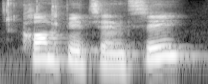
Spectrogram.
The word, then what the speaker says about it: competency: And this is the third to the last syllable, which is called the antepenultimate syllable. So, you have controversy. Controversy. Let's take the next word. competency.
